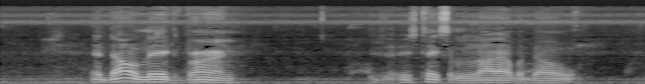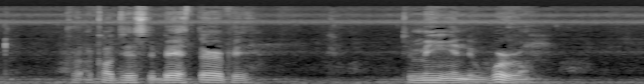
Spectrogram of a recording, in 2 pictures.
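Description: A man speaks firm commands to a dog nearby.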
